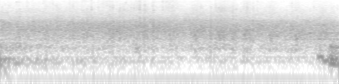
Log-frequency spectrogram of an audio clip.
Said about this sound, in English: Clap it up, you can clap it up. Yeah.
